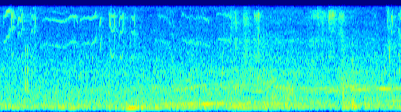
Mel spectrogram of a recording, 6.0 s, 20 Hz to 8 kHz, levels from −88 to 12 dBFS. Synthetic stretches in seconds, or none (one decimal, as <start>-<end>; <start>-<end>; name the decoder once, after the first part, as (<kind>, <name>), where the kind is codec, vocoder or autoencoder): 3.5-5.6 (codec, SNAC)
